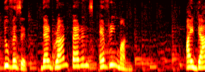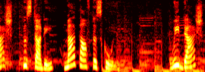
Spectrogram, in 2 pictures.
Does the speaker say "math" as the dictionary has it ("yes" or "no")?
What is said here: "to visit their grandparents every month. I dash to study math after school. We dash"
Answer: no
